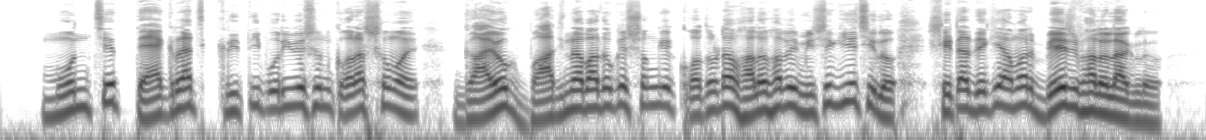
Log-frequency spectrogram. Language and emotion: Bengali, happy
